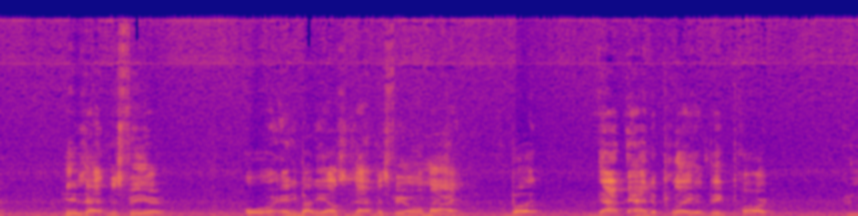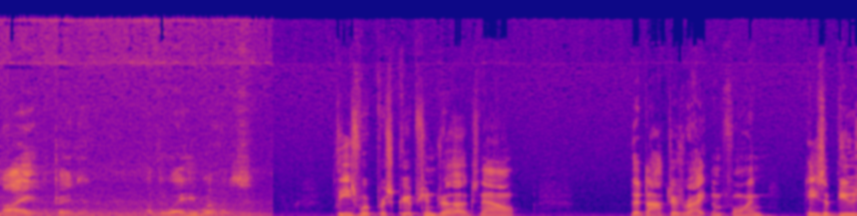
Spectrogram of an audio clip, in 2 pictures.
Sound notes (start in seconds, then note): none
